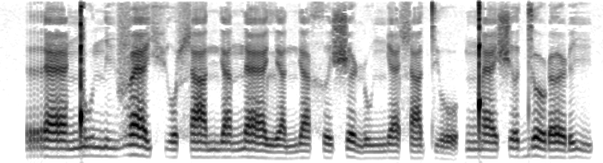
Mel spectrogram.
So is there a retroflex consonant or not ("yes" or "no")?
yes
